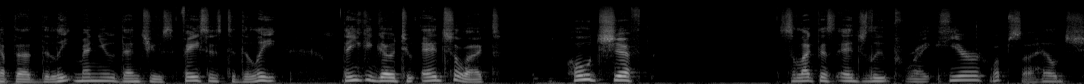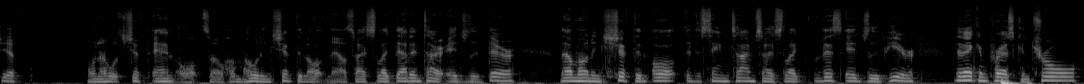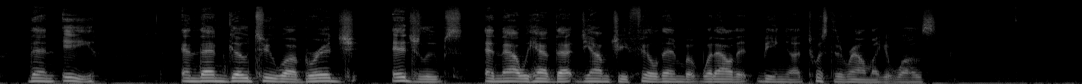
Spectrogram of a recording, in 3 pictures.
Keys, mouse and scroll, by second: 22.2 ctrl+e.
